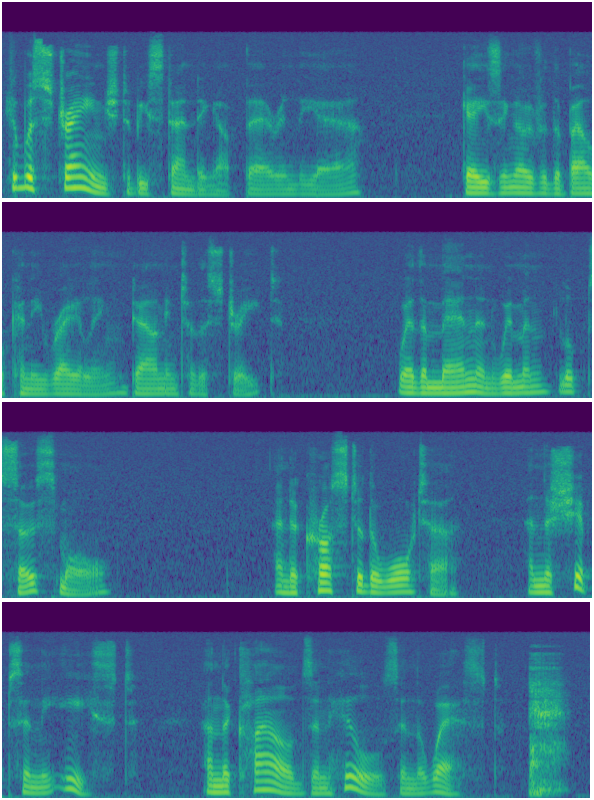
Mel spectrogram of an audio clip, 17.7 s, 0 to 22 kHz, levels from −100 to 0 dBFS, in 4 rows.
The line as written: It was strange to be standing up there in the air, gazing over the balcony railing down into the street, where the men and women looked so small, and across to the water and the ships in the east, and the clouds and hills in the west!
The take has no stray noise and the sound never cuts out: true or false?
false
